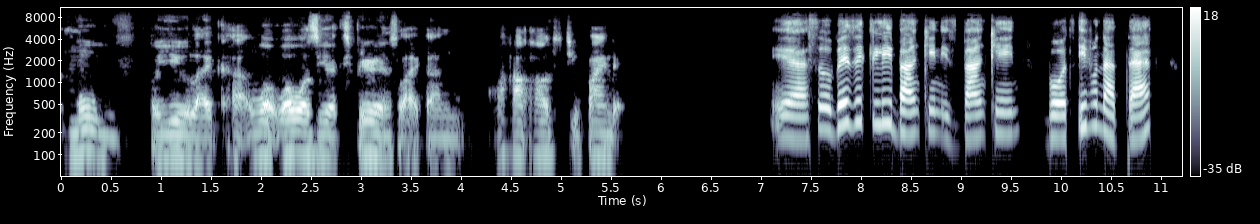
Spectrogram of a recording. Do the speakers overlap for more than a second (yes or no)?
no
